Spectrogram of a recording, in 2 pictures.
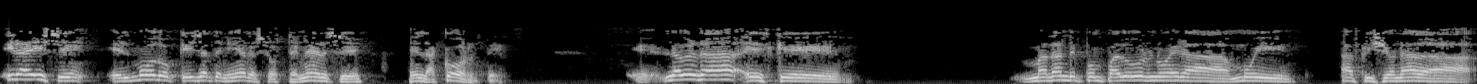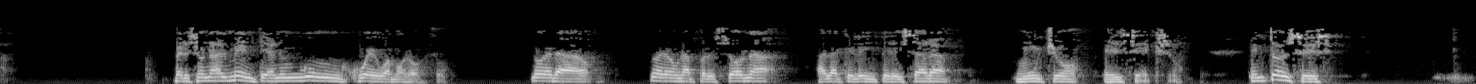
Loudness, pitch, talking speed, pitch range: -15 LUFS, 155 Hz, 90 wpm, 135-175 Hz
